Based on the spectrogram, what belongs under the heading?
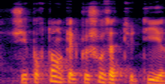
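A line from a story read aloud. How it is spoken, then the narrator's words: Murmured. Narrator (French): murmura-t-elle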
